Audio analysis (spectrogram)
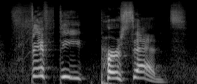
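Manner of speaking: Fifty percent! slow, high and loud, falling hard; outraged. Acted. Frey throws the merchant's demand back at him, slow outrage. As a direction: spit each word out in fury.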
